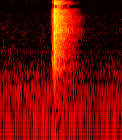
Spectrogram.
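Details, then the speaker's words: Adrenaline auto-injector (cap removed) jabbed into the thigh for anaphylactic shock and held about five seconds, demonstration; a single sharp click in a quiet room as the pen fires. "so what we would do is remove the cap throwing area again is always the thigh and what we would do is do a job in in to the skin"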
